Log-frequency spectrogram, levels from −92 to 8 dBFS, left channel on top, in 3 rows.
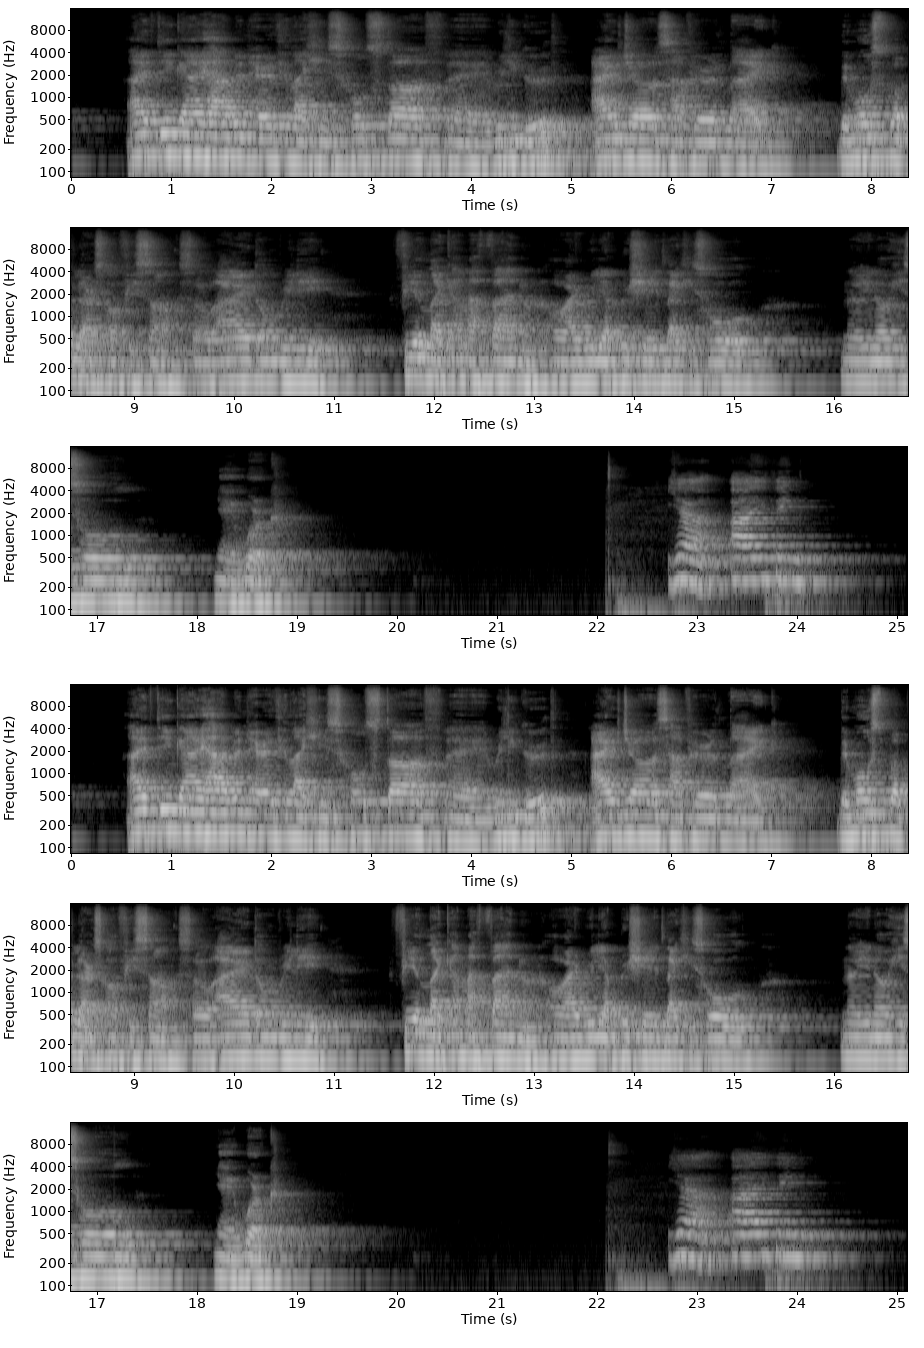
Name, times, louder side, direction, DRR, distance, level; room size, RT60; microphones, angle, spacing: voice 1, 0.6-4.8 5.2-6.9 7.7-10.9 11.7-15.1 16.1-17.5 18.2-18.8, right 1 dB, 40° right, 3 dB, 0.4 m, -25 dB
voice 2, 22.7-24.1, left 2 dB, 65° left, 4 dB, 0.5 m, -30 dB
6.3 x 2.2 x 3.3 m, 1.4 s
head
